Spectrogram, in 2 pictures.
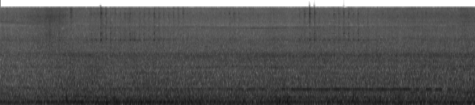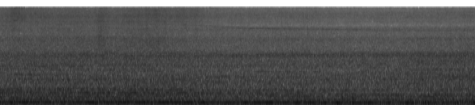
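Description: Monster-truck ride vehicle's engine running steadily as it drives along, heard from its open passenger deck, with a constant low drone.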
